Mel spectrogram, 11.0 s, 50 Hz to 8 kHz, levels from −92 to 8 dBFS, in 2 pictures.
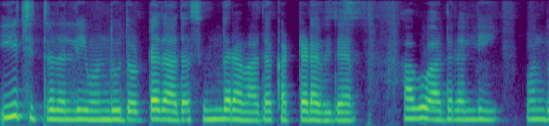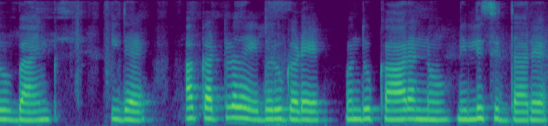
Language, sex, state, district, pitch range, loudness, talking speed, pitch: Kannada, female, Karnataka, Mysore, 205-225 Hz, -18 LUFS, 95 wpm, 215 Hz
